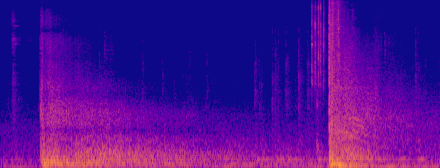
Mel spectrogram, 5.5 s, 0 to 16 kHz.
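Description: Two heavy revolver shots in the video game Counter-Strike 2, a few seconds apart, each a sharp loud boom with a long rumbling tail.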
